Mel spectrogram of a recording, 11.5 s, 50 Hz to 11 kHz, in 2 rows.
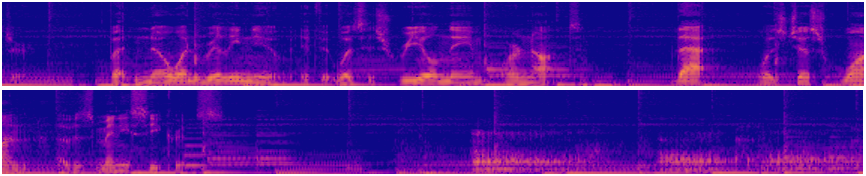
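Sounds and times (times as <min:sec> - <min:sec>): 
speech: 0:00.1 - 0:07.3, 0:08.9 - 0:09.2
dog growling with a deep rumbling snarl: 0:08.8 - 0:11.4.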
